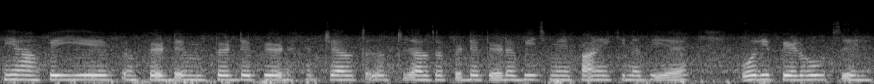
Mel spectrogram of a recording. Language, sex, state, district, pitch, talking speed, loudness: Hindi, female, Haryana, Rohtak, 210 Hz, 180 wpm, -17 LUFS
